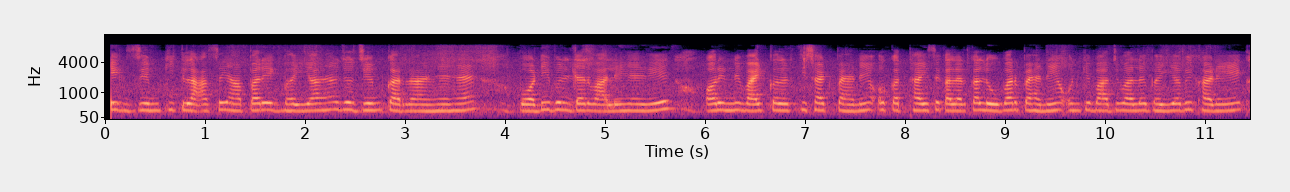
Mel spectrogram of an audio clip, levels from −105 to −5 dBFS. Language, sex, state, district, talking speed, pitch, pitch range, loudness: Hindi, female, Uttar Pradesh, Jalaun, 215 wpm, 240 Hz, 230-250 Hz, -26 LUFS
